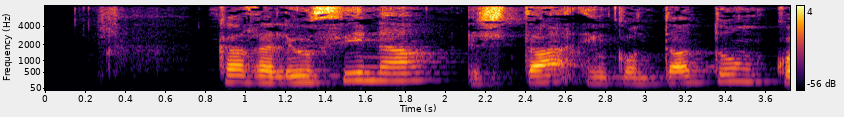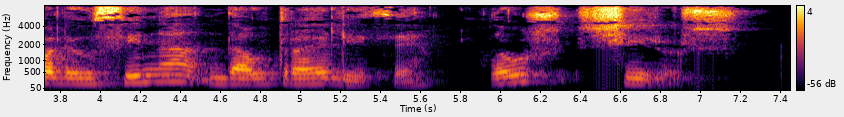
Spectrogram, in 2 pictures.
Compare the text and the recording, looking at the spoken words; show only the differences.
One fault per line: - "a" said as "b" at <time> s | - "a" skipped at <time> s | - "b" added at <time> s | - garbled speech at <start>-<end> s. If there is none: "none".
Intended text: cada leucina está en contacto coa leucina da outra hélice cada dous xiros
- "cada" skipped at 5.5 s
